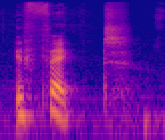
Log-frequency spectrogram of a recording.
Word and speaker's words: effect: और इसकी प्रोनाउंसिएशन में आप ई बोलेंगे और फैक्ट, आप कहेंगे इफेक्ट।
